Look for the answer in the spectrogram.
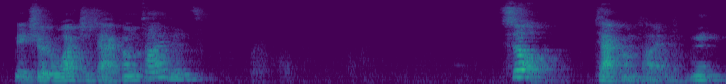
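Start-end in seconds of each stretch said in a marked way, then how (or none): none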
